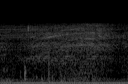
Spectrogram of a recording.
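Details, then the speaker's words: High-pitched, steady whine of a high-speed dental drill after a bur change and a speed increase, sectioning tooth number 3 (a first permanent molar) on a 3D-printed model for an extraction, with faint room noise. "we're going to go ahead now and just change Birds I'm going to actually increase the speed a little"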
